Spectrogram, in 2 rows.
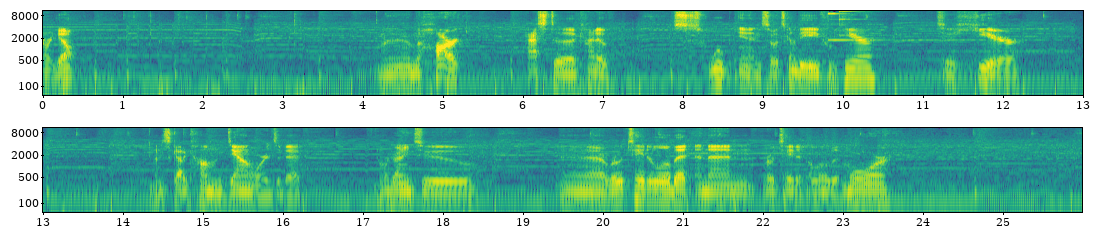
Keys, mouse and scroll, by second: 1.0-2.4 right drag, 5.0 click, 5.0 right click, 7.6-9.3 drag, 10.3-11.6 drag, 12.5 click, 14.0 click, 15.9 click, 19.8 click, 21.5 click, 23.2-24.6 drag, 25.3-25.9 drag.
